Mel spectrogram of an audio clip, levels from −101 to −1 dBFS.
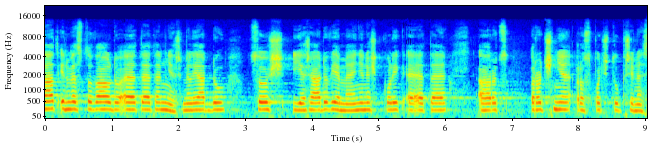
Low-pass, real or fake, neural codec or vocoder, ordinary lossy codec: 14.4 kHz; real; none; AAC, 48 kbps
